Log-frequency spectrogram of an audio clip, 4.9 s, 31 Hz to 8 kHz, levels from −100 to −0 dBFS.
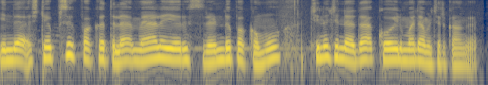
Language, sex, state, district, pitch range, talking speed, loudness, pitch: Tamil, female, Tamil Nadu, Nilgiris, 145-170 Hz, 160 wpm, -13 LUFS, 160 Hz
